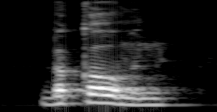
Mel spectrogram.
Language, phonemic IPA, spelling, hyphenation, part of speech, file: Dutch, /bəˈkoːmə(n)/, bekomen, be‧ko‧men, verb, Nl-bekomen.ogg
- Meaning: 1. to recover 2. to obtain, to acquire 3. to please, to be enjoyable 4. past participle of bekomen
